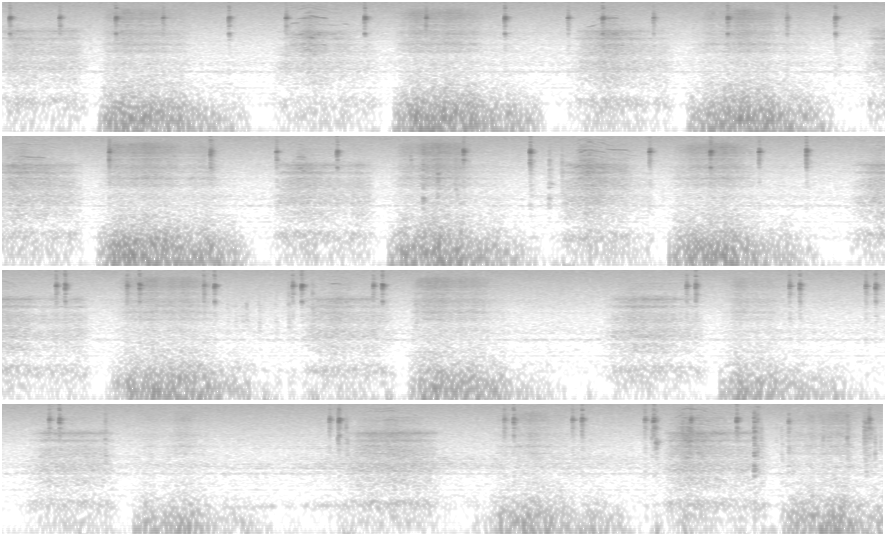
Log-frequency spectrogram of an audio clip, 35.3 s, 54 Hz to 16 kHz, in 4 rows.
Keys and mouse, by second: 0.5 super+click, 1.6 super+click, 2.8 super+click, 4.2 super+click, 5.6 super+click, 6.5 super+click, 7.8 super+click, 9.9-10.9 super+drag, 11.5 super+click, 13.4 alt+super+click, 15.2 super+click, 16.4 super+click, 18.2 super+click, 18.8 super+click, 19.6 super+click, 20.5 shift+super+click, 21.3 shift+super+click, 24.5 super+click, 25.5 super+click, 26.3 super+click, 26.9 super+click, 29.8 shift+super+click, 31.5 super+click, 32.1 super+click, 32.8 shift+super+click, 33.3 alt+super+click, 35.1 alt+super+click.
